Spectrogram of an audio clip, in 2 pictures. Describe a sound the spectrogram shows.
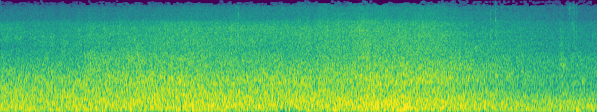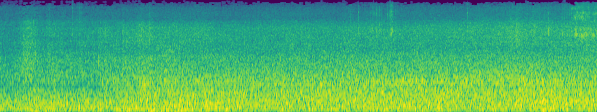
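Waves crash and wash up on a beach close by.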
